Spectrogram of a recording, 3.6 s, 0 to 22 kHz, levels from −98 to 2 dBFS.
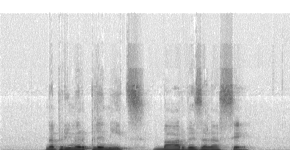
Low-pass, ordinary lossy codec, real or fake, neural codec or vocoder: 19.8 kHz; Opus, 16 kbps; real; none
